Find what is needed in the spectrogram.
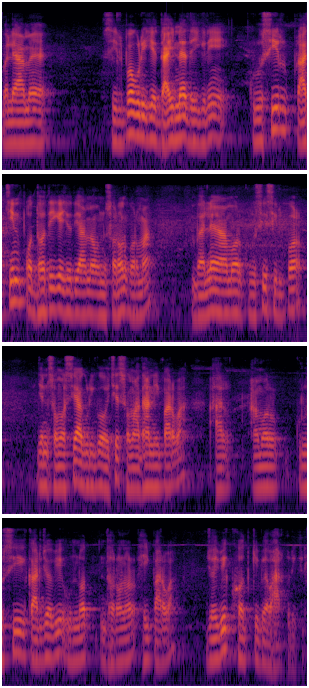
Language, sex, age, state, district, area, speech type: Odia, male, 30-45, Odisha, Bargarh, urban, spontaneous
